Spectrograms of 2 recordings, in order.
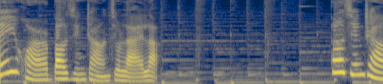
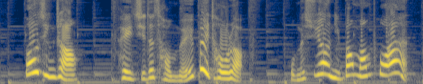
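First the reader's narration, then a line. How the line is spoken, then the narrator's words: Calling out. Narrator (Chinese): 乐迪呼叫包警长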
